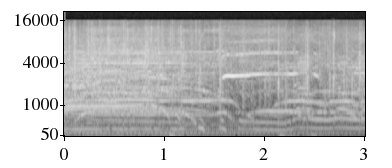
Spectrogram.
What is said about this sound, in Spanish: ¿Viste cómo se van replicando los aplausos? Van sumando. Cada vez son más. Cada vez son más.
